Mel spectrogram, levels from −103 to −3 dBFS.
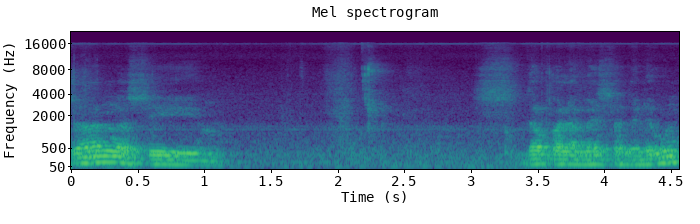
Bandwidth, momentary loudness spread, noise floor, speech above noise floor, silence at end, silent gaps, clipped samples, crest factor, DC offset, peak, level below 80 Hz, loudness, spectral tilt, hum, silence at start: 16.5 kHz; 24 LU; -57 dBFS; 25 dB; 0 s; none; under 0.1%; 16 dB; under 0.1%; -20 dBFS; -62 dBFS; -34 LUFS; -7.5 dB/octave; none; 0 s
